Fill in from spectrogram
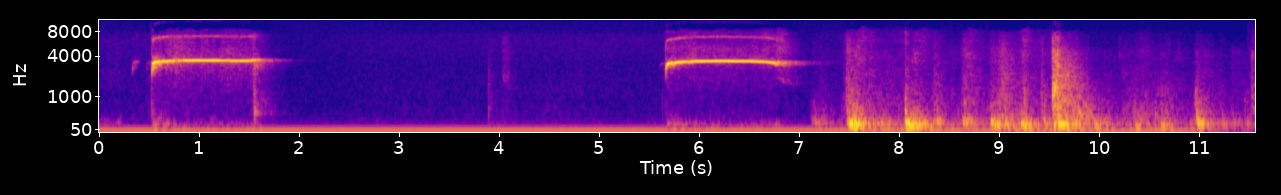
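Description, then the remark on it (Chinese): Two long, shrill whistle blasts from a colonel's whistle, each held steadily for about a second with a pause between, followed by a busy flurry of thumping footsteps and knocks as children quickly run out of their rooms. “随着上校的哨子声，孩子们快速的从各自的房间跑了出来，站成一排，然后合着哨子的节奏，正步走下楼来。”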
